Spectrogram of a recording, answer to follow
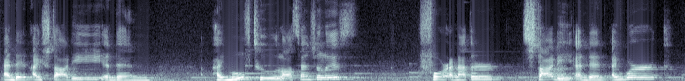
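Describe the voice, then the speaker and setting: A woman's voice: medium pitch, slow pace, soft background music, poor audio. A woman from Thailand telling her story in an interview, chatty, with simple grammar. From Chiang Mai, Thailand. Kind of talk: personal storytelling.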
